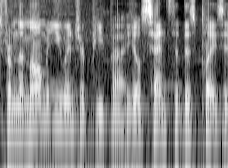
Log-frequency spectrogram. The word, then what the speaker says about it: Pipa: And I'm going with Pipa, even though there's some discussion about how to pronounce it. – Yeah, Pipa sounds right. – Pipa, P-I-P-A.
